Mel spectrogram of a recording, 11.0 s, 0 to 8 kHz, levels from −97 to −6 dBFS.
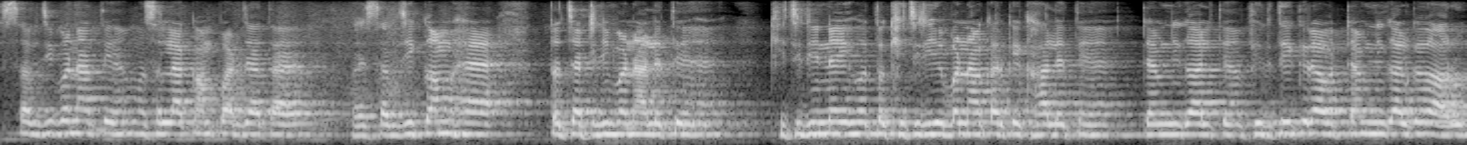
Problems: constant background noise, continuous background conversations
